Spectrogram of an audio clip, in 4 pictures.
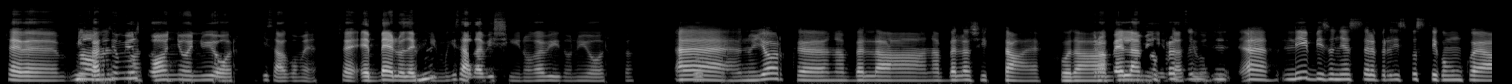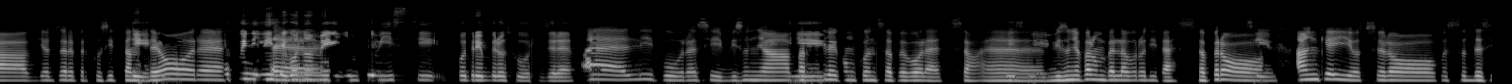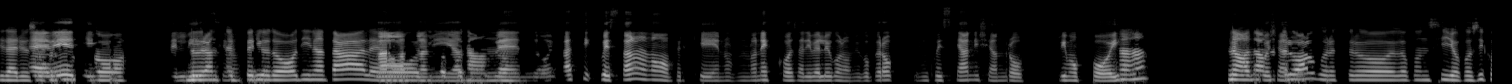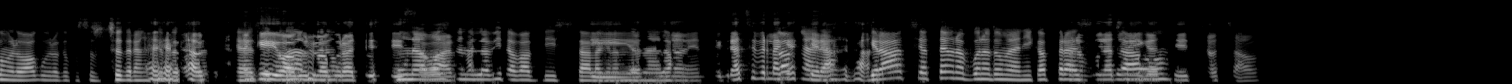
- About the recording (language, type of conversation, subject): Italian, unstructured, Quali consigli daresti a chi viaggia per la prima volta?
- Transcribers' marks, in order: "Cioè" said as "ceh"; static; "Cioè" said as "ceh"; other background noise; tapping; distorted speech; chuckle; laughing while speaking: "chiacchierata"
